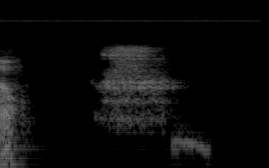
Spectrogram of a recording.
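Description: A man's faint breath, a short in-breath about a second in, followed by a brief low voiced sound before he speaks again.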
